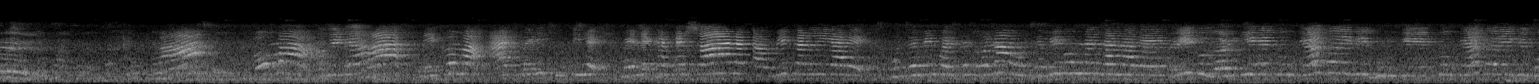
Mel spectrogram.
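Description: High-pitched raised voices of young women speaking and calling out, at times several overlapping.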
